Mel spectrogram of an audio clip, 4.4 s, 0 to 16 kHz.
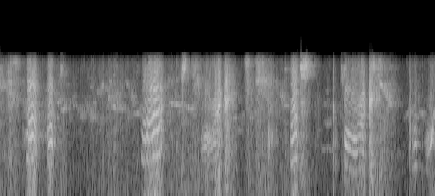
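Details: One-year-old male Quaker parakeet giving his 7 am wake-up call indoors, practising learned words and phrases while other birds in the room join in; harsh, scratchy squawks and chattering bursts come irregularly, with short gaps between.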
